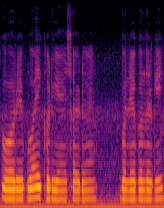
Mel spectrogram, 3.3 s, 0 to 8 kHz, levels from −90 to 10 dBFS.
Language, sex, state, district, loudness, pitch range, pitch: Hindi, male, Rajasthan, Bikaner, -14 LUFS, 130-135 Hz, 135 Hz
